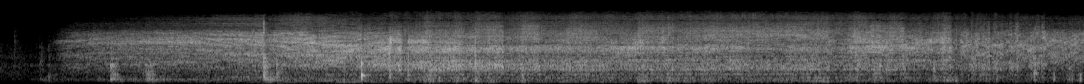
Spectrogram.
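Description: A vacuum is switched on about half a second in and runs steadily with a loud hiss, its hose nozzle sucking up sawdust, with a few small clicks of chips rattling into it.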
